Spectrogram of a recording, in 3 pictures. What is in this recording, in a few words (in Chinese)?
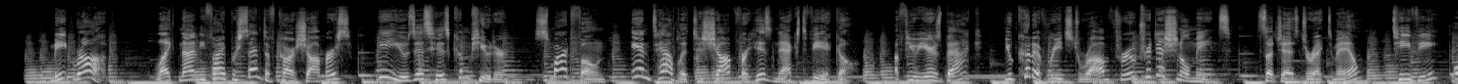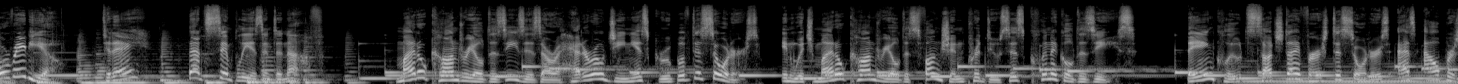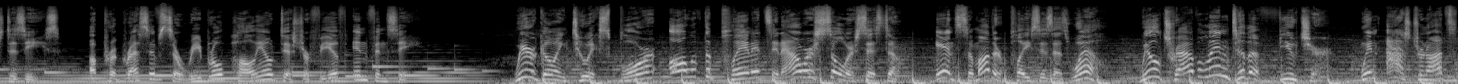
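美式英语男声 Explainer; Explainer Reel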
